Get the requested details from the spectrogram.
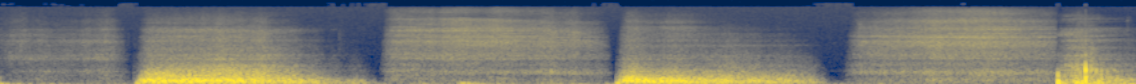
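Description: Heavy breathing: two slow cycles of loud, rushing exhales alternating with softer, hissy inhales, ending with a brief sharp breath. No one speaks.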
